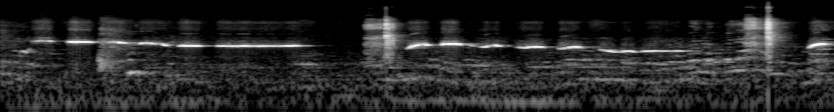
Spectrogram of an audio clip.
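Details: Pet parrot whistles long sustained notes that slowly fall in pitch, then a second gliding phrase, with sharp clicking sounds between phrases indoors.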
